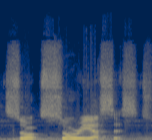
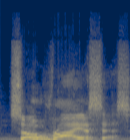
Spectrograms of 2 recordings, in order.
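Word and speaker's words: psoriasis: No, it's not pronounced that way. Soriasis. Soriasis. Okay. Okay. The the I and the A are not part of the same syllable. They are they are differentiating two syllables. It's four syllables, not three.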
